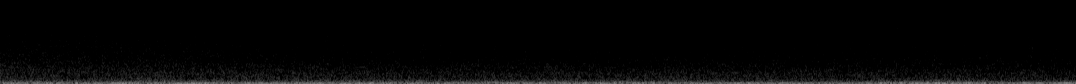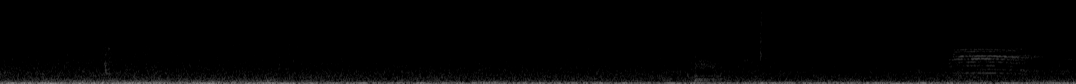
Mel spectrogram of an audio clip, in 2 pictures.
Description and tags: Ranch Ambience Sound 06
This is a recording of a field on a ranch.
Ambiance, Ranch, field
